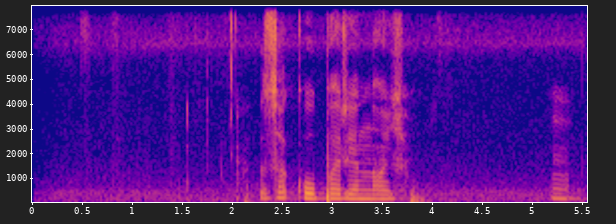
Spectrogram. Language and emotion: Russian, sad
